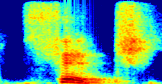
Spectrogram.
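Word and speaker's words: sept: This one is written seputi, but it is pronounced set. This P, it is voiceless. This P is not heard in pronunciation.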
